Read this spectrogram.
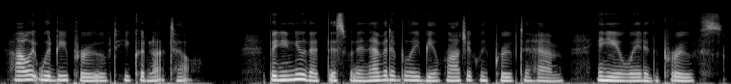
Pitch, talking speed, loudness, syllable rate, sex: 180 Hz, 215 wpm, -16 LUFS, 6.3 syllables/s, female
